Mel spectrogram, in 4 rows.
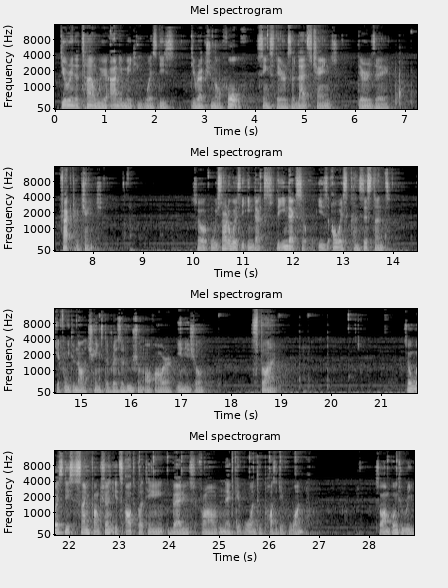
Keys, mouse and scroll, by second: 1.3-4.3 shift+drag, 7.3-10.4 middle drag, 10.4-13.5 drag, 13.9-20.5 middle drag, 20.5 click, 23.1-26.8 typing, 23.6 click, 24.1 click, 25.5 drag, 25.9 click, 26.4 click, 28.5 click.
